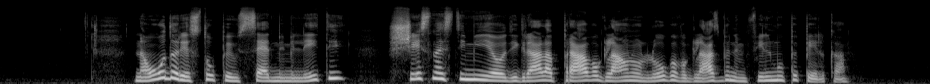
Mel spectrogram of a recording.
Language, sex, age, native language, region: Slovenian, female, 18-29, Slovenian, Coastal Karst region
